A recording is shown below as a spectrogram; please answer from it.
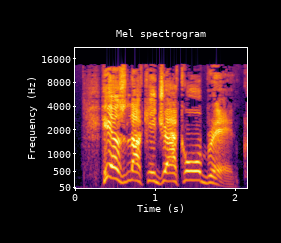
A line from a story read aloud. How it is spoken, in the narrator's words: cried Bennett of the Aurora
